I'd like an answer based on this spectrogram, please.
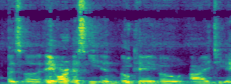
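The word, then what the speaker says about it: ἀρσενοκοῖται: I guess that's A-R-S-E-N-O-K-O-I-T-A-I. Yeah, yeah. And sometimes the Greek pronunciations are a little different.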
